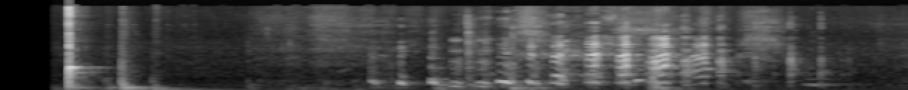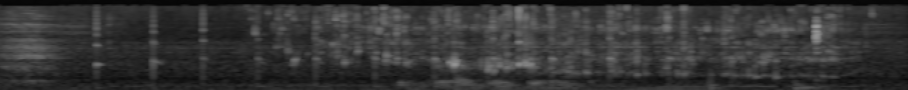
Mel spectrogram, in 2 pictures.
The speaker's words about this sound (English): Not everybody's here, but let's pour the wine.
